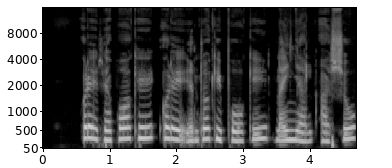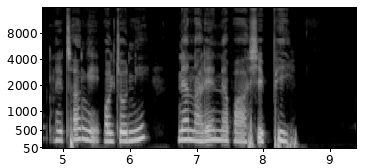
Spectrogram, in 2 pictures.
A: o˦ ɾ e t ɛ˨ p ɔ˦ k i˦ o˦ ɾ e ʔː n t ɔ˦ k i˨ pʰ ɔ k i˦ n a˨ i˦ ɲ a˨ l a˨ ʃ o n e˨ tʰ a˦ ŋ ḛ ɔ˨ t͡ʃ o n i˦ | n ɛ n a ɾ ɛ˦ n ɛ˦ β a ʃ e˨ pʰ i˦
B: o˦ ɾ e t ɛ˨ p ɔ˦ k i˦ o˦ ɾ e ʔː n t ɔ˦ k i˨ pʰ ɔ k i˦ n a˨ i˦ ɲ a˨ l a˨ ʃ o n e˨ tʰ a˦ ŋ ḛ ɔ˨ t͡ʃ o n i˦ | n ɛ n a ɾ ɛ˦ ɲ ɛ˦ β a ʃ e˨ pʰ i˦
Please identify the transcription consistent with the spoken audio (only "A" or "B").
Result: A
